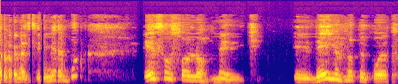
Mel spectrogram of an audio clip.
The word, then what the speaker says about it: Medici: el Duce, en italiano, cuando tú veas la letra C, esta C se pronuncia como che. Entonces, por eso se pronuncia los Medici, ¿bien?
